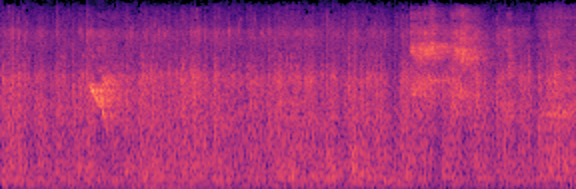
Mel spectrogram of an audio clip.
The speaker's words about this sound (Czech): Pořád prší, no. Taky tu znějí nově andulky.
